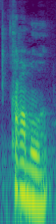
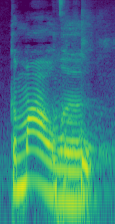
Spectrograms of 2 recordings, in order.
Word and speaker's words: Kamala: Kamala. Sorry, I fucking listen to these fucking Republicans all day say her name wrong, and then I say it wrong. You're good. I think with the accent, Kamala.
